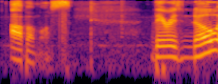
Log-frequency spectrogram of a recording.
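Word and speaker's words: hablábamos: The big thing to remember here is that you have an accent on this A and that you do have to punch that in terms of the pronunciation so that you say habamos.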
